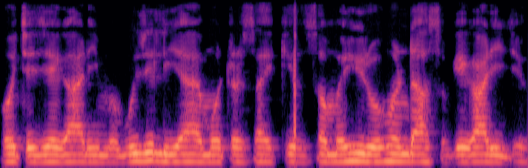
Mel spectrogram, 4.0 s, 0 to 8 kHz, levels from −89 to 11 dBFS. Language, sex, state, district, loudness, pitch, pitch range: Maithili, male, Bihar, Saharsa, -15 LUFS, 130 Hz, 125-130 Hz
